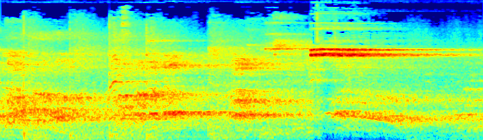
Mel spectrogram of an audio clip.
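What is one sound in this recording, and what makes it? Sneakers squeak on a court floor.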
